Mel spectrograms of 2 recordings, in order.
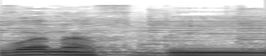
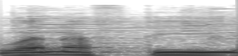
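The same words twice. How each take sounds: No difference in how they are said.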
